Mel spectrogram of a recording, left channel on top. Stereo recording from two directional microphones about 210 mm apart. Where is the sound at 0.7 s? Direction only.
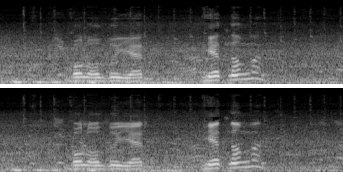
Centre (ahead or behind).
